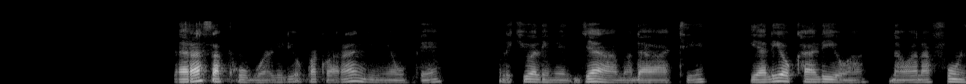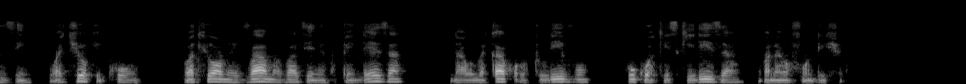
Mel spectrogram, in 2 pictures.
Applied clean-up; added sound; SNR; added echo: none; none; none; none.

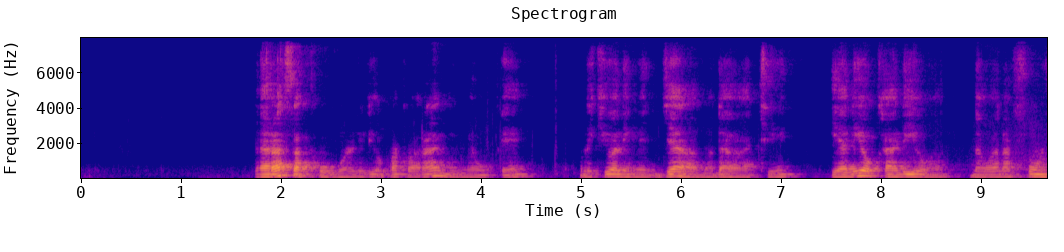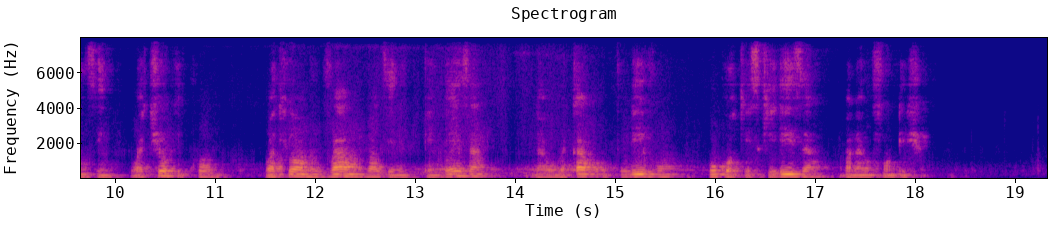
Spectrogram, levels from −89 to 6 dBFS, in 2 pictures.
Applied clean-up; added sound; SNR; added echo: neural separator model SepFormer DNS4.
